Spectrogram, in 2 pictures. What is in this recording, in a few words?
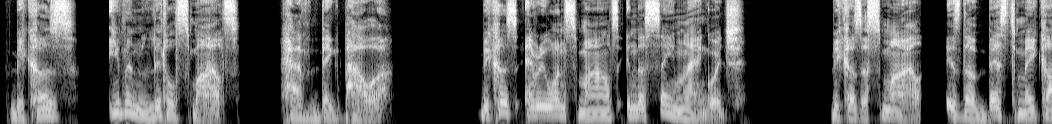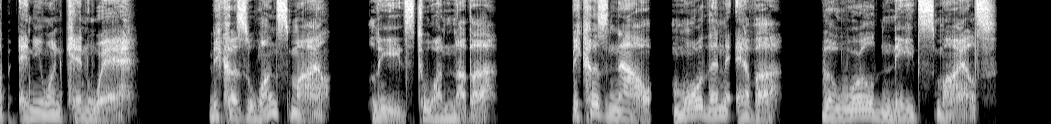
English Soft Sell; OSM Talent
